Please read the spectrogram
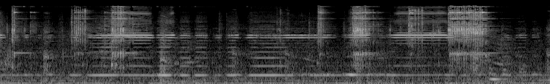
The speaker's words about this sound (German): Ah, es hat geklingelt! Aus. Ich bin wieder vorbei, die Zeit ist schon wieder vorbei.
